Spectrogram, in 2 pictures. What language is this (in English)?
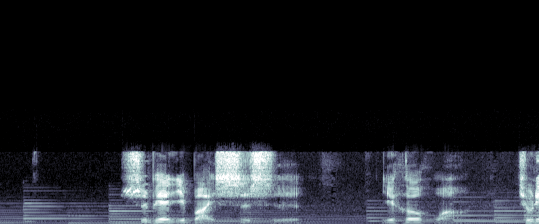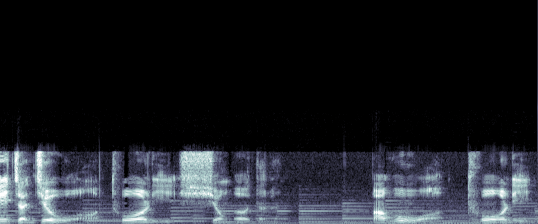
Chinese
